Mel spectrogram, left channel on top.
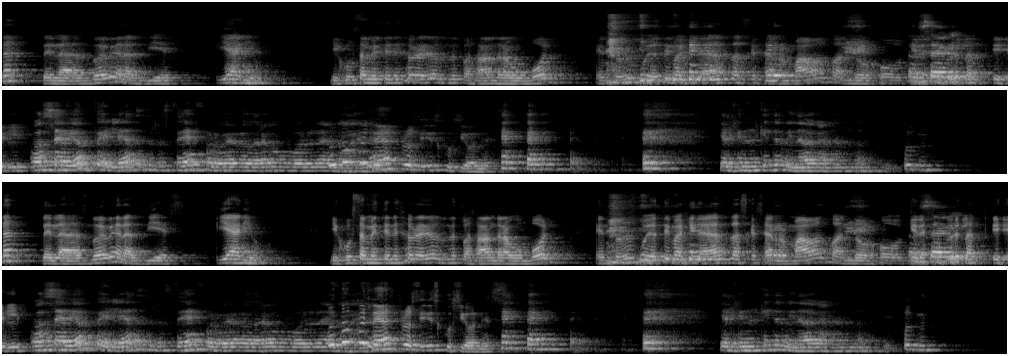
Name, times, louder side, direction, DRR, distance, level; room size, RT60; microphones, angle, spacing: voice 1, 0.0-1.7 2.1-2.6 3.3-5.5 5.9-10.3 13.3-15.0 18.9-19.3, right 3 dB, 80° right, 9 dB, 0.9 m, -27 dB
voice 2, 2.2-2.5 6.0-7.1 7.6-7.9 8.4-8.6 9.0-9.6 10.3-13.8 15.0-15.8 16.5-18.7, left 1 dB, 80° left, -3 dB, 3.2 m, -27 dB
7.7 x 4.1 x 6.2 m, 0.70 s
head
